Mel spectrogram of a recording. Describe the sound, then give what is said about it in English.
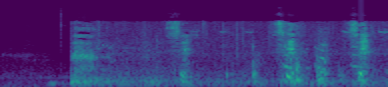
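A puppy, Buster, lets out a few short, high whimpers over steady rustling and shuffling as it moves around in a flower patch, with the whines growing more frequent toward the end. “Ah, puppies, can't take your eye off them for a minute, can you?”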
